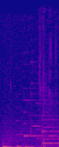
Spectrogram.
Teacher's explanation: the tones there are second and first · Term: second tone, first tone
